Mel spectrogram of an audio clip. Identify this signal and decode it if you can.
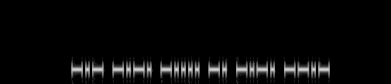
Morse code, heard as a keyed tone, about 36 wpm, 700 Hz. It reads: KC6NCQ
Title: USA Call Signs - 6 Characters - Repeated 2x - 35wpm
